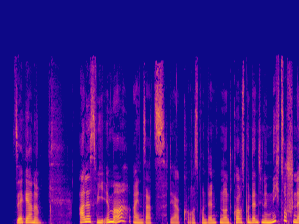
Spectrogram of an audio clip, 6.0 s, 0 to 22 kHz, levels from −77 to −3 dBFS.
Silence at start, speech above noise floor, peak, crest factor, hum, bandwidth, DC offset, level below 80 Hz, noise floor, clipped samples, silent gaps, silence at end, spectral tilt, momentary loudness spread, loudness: 0.3 s; 28 dB; -2 dBFS; 18 dB; none; 17 kHz; under 0.1%; -62 dBFS; -47 dBFS; under 0.1%; none; 0 s; -5 dB/octave; 13 LU; -20 LUFS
